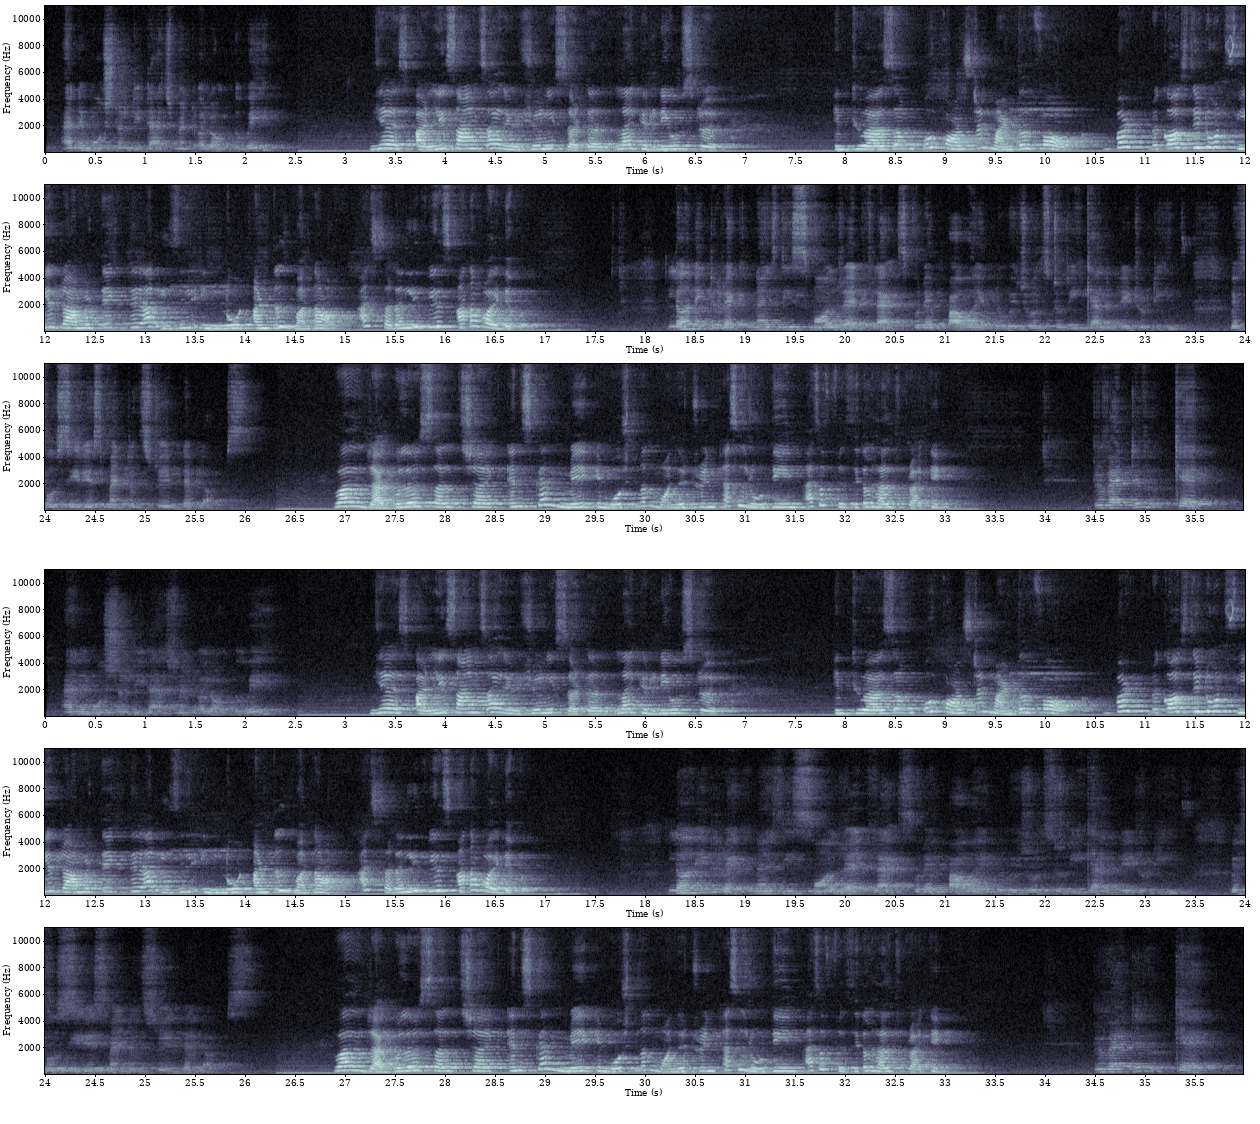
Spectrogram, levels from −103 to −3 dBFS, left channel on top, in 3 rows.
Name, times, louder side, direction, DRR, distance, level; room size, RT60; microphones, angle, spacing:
voice 1, 0.2-2.2 18.0-26.0 34.5-35.5, left 2 dB, 75° left, -2 dB, 4.3 m, -43 dB
voice 2, 3.2-6.8 7.9-10.3 10.6-16.9 26.9-33.0, left 1 dB, 10° left, 5 dB, 0.8 m, -25 dB
19.5 x 7.3 x 9.2 m, 1.0 s
head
